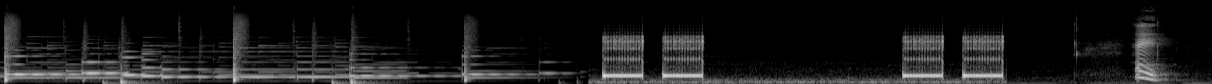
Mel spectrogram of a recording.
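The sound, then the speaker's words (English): A short electronic chime melody fades out, then a telephone rings in two loud double bursts a few seconds apart over a low hum, ending with a quick sweeping tone; a call coming in on the Walks and Worries show hotline for the Sobat Sobat, educators and art mediators at Documenta 15. “Thanks to the team of Sobat Sobat who contributed music of their own production to be broadcasted on this show, Walks and Worries, the hotline for our beloved Sobat Sobat, educators and art mediators on Documenta 15.”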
